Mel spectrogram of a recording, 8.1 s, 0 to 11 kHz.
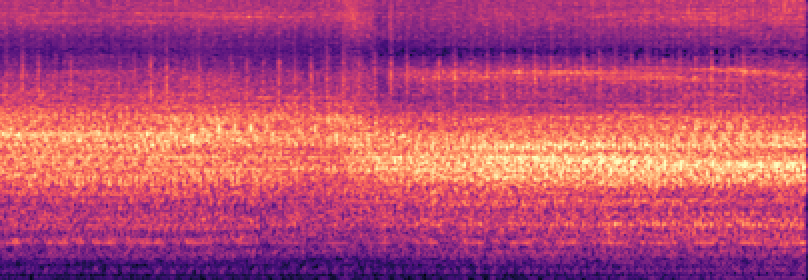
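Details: BMW E39 with M54 petrol engine at idle, oil seeping through the valve cover: a steady tapping knock at about three a second. The owner suspects it comes from around cylinder 3 and is disconnecting cylinders one by one.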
